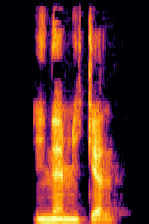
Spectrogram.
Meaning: unfriendly, inimical
- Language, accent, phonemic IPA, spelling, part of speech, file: French, France, /i.na.mi.kal/, inamical, adjective, LL-Q150 (fra)-inamical.wav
